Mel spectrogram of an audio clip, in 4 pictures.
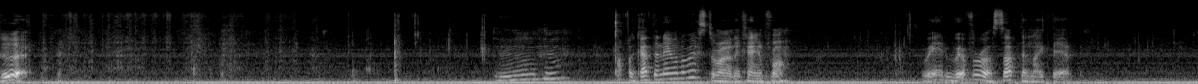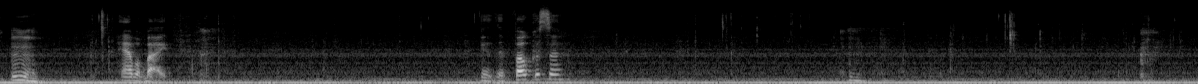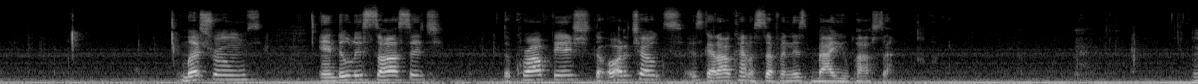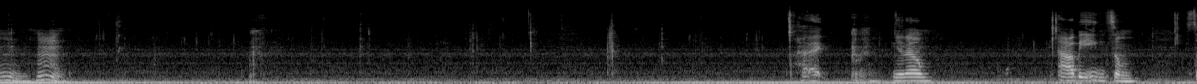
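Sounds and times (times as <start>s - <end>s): steady low hum: 0.0s - 47.9s
chewing pasta: 0.2s - 5.0s, 8.0s - 9.2s, 10.4s - 16.8s, 17.7s - 25.8s, 32.9s - 35.9s, 36.6s - 44.4s.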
